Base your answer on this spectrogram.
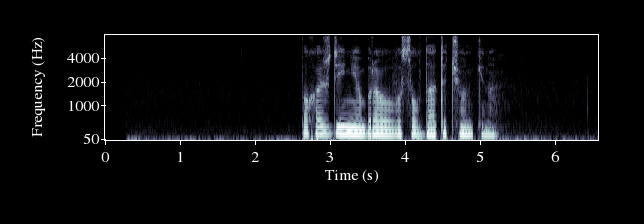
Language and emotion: Russian, neutral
